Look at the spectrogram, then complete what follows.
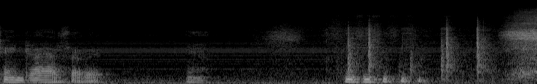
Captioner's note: laughs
